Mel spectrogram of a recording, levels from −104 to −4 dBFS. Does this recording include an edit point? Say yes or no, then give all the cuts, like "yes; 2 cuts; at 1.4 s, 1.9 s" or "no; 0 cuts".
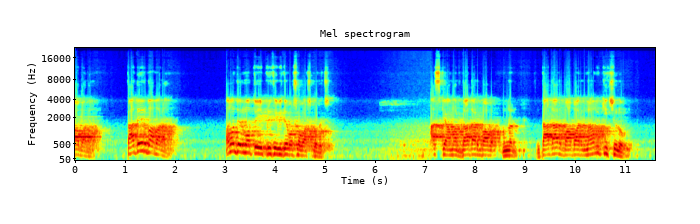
no; 0 cuts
